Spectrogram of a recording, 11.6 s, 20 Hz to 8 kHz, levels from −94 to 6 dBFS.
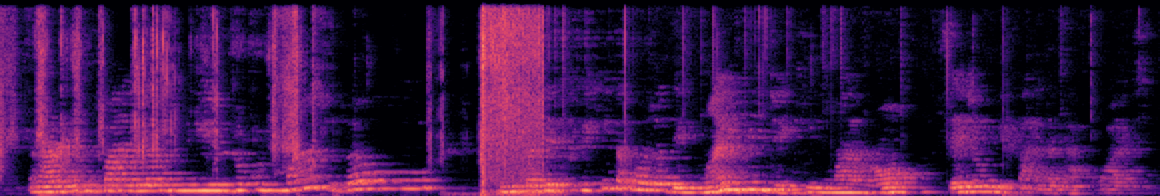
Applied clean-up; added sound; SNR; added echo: classical method WPE with log-MMSE.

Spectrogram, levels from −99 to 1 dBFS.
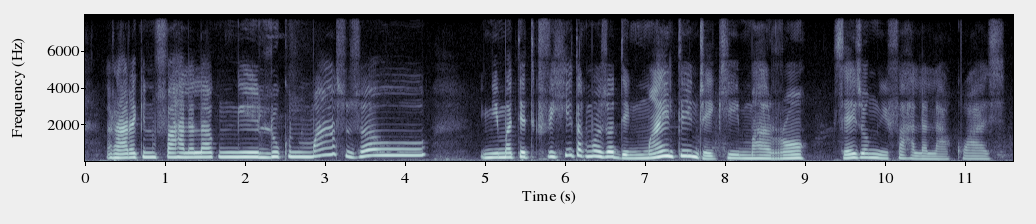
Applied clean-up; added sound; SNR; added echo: none; none; none; none.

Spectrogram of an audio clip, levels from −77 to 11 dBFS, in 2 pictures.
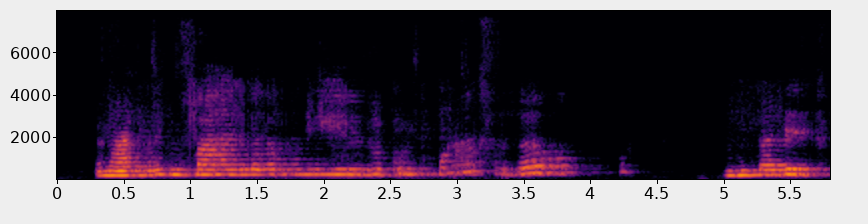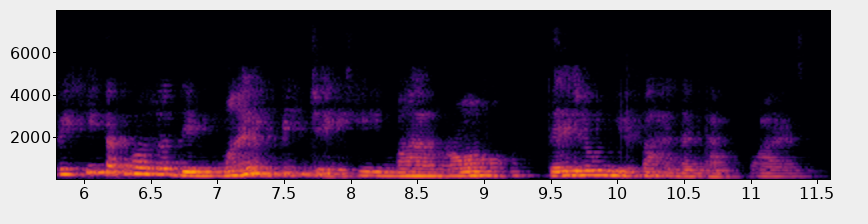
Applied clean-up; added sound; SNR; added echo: neural mask model DeepFilterNet 3.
